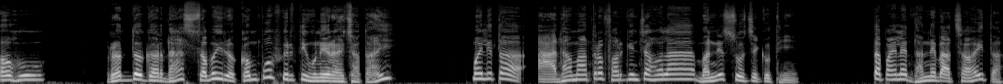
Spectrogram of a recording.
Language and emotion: Nepali, surprised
